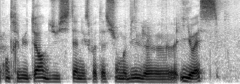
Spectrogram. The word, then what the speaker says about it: /e/OS: du système d'exploitation mobile iOS. Ou EOS selon si vous le prononcez à la française ou à l'anglaise.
